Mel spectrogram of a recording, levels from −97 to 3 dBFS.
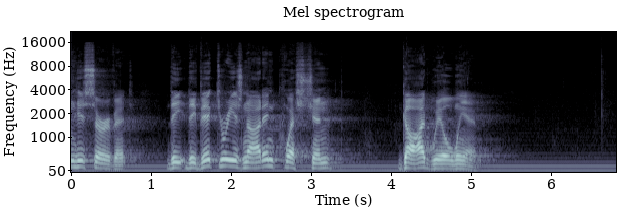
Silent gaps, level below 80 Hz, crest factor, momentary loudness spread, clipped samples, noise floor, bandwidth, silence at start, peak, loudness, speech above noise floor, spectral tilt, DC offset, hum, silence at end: none; -54 dBFS; 20 dB; 12 LU; under 0.1%; -51 dBFS; 13.5 kHz; 0 s; -8 dBFS; -27 LUFS; 25 dB; -5 dB/octave; under 0.1%; none; 1.55 s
